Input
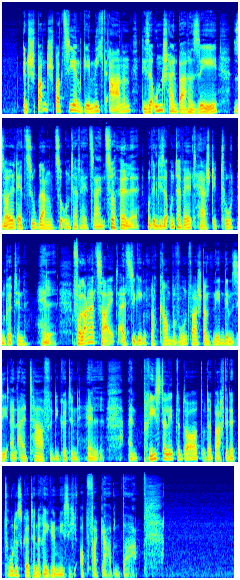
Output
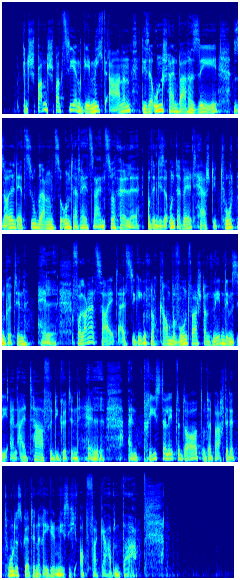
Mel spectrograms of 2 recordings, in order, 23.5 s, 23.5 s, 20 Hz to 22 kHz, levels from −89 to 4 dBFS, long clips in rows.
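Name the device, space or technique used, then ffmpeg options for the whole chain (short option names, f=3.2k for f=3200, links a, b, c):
de-esser from a sidechain: -filter_complex "[0:a]asplit=2[a][b];[b]highpass=f=4.4k:p=1,apad=whole_len=1037720[c];[a][c]sidechaincompress=threshold=-47dB:ratio=4:attack=3.3:release=86,agate=range=-36dB:threshold=-53dB:ratio=16:detection=peak,asettb=1/sr,asplit=3[d][e][f];[d]atrim=end=18.384[g];[e]atrim=start=18.38:end=19.1,asetpts=PTS-STARTPTS,afade=t=in:d=0.004:c=qsin,afade=t=out:st=0.716:d=0.004:c=qsin,lowpass=8.4k[h];[f]atrim=start=19.096[i];[g][h]acrossfade=d=0.004:c1=hsin:c2=qsin[j];[j][i]acrossfade=d=0.004:c1=qsin:c2=hsin,equalizer=f=130:t=o:w=0.65:g=5,volume=-4dB"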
